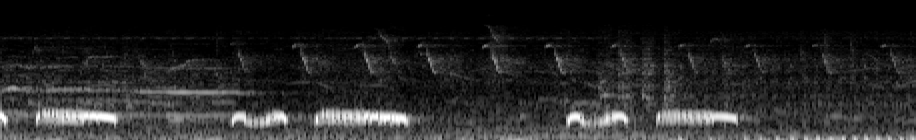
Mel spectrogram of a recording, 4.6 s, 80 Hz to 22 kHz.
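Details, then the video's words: Decoy Spotted Dove set out at the third spot in Thailand to call against wild doves, in a small-voiced khu-ang cooing style: low hooting coos in short and longer pulses, uneven spacing, thin high chirps of other birds above. "ต่อนกเขาใหญ่ | หมาย3 กุก/คูอ่างตลอด | เสียงเล็กคูอ่าง หนุนอ่าง เสี้ยนสอ"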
